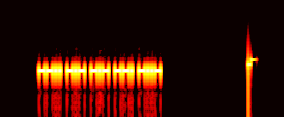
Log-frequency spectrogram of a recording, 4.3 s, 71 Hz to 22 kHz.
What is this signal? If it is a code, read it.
Morse code, heard as a keyed tone, about 40 wpm, 700 Hz. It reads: ZKKGX
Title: Code Groups - 5 Letter:Numbers - 40wpm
